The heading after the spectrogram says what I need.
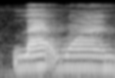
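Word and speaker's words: Latwon: the other was named lat one johnson and that one's name is spelled l-a-t-w-o-n so i pronounced it lat one how does that sound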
